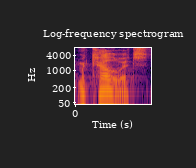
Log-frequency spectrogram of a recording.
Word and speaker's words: Michalowicz: I had to sound it out in my outline here so I'd say his name right, Michalowicz.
